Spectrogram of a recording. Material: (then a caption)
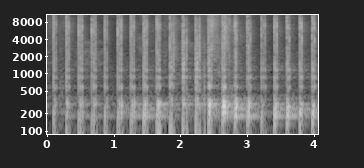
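Leather. A solid black leather or leatherette covered hardback book, about Bible size, is held in both hands while fingertips and nails tap and scratch its cover. About 21 quick, dry taps come in a fast, slightly uneven rhythm, each a short muted thud with a brief bright scratchy edge that dies away almost at once.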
